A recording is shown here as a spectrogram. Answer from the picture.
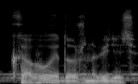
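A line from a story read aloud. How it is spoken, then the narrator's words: Dry reply. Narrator (Russian): Сухо ответил Олежка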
